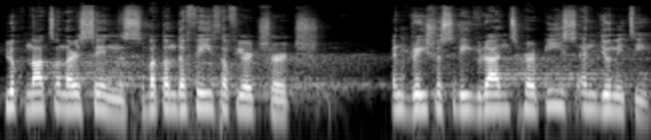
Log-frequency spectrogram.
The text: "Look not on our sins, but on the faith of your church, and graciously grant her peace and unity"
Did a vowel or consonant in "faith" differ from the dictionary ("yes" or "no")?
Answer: no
